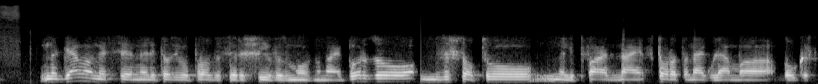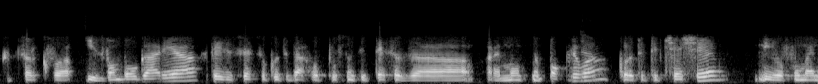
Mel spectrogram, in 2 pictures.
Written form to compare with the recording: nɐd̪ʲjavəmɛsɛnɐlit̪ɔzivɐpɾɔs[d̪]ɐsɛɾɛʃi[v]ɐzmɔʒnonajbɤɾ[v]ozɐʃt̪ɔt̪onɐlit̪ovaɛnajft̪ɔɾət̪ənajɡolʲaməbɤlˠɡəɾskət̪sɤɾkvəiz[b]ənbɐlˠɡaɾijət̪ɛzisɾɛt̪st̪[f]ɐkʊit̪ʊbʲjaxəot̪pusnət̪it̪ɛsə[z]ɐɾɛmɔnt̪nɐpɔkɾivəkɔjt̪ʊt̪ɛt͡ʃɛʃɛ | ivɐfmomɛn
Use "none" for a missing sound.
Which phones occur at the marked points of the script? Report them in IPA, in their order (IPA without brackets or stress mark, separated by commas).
d̪, v, z, v, v, z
